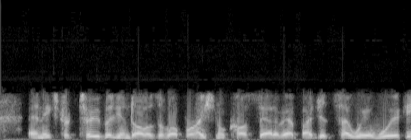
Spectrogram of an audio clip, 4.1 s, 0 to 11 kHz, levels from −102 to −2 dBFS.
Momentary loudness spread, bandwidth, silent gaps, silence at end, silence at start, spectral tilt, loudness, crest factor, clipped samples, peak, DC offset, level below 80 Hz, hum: 5 LU; 4 kHz; none; 0 s; 0 s; -8.5 dB/octave; -26 LUFS; 14 dB; under 0.1%; -12 dBFS; under 0.1%; -58 dBFS; none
